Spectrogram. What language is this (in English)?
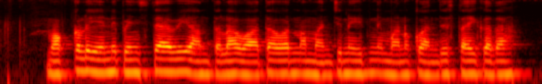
Telugu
